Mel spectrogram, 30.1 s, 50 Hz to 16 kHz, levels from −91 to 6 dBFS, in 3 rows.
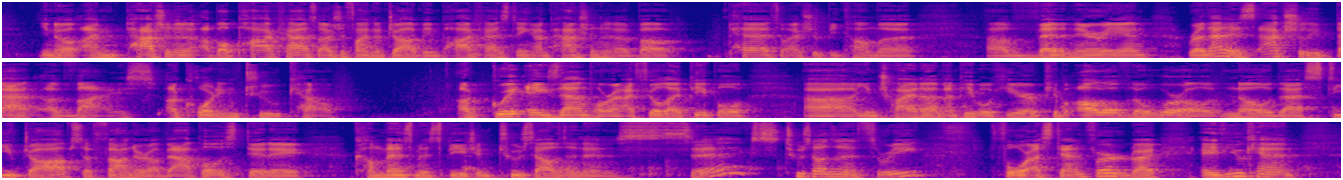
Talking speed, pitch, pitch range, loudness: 150 wpm, 125 Hz, 115-140 Hz, -29 LUFS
